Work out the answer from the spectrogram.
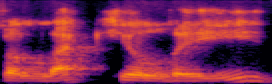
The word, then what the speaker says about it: valleculae: If you add an E to it, it is pronounced valleculae.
